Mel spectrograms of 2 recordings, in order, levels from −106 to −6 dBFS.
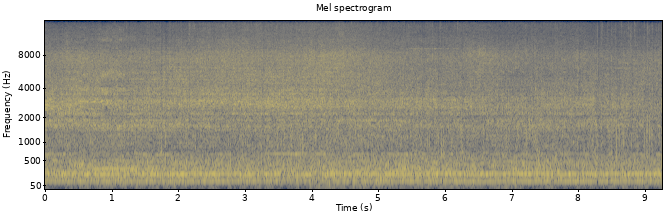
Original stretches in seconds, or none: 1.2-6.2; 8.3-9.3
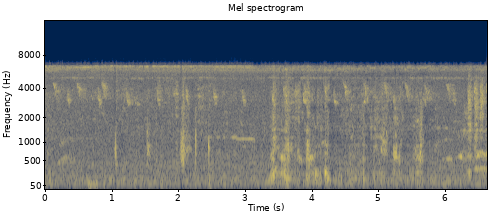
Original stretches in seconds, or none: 0.0-3.5; 5.9-6.6

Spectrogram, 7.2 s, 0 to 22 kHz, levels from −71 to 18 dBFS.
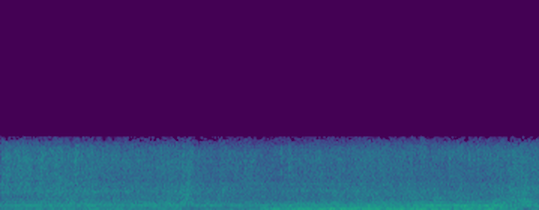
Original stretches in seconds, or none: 0.0-0.8; 1.7-7.2

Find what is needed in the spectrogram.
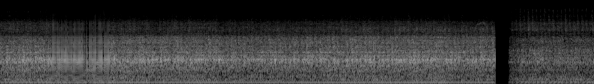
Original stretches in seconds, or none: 0.0-0.5; 1.1-5.9

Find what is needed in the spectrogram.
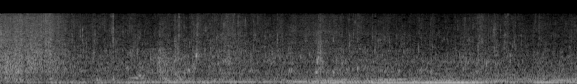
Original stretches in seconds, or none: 0.0-2.9; 3.4-5.8

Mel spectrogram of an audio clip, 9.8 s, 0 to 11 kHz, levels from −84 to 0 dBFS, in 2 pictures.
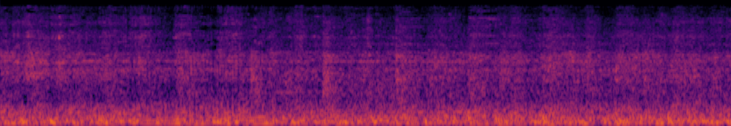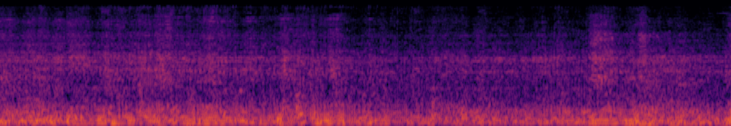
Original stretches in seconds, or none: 0.0-0.8; 1.8-5.4; 7.7-8.4; 9.1-9.8

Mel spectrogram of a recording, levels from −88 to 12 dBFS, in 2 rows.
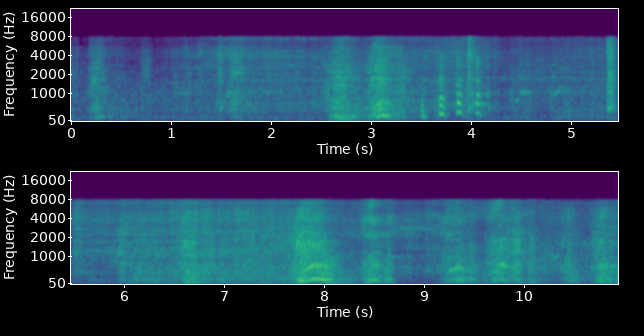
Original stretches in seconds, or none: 6.2-9.1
